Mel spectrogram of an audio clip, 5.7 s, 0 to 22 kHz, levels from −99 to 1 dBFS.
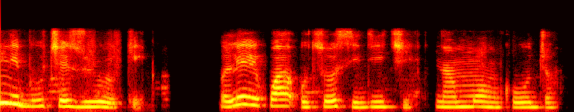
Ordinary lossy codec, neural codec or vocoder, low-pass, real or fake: Opus, 16 kbps; none; 7.2 kHz; real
